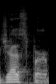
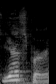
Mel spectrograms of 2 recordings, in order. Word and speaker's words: Jesper: He's been saying Jesper, but it's Yesper, isn't it? And I know Marco Rossi and I it's pronounced Rosi.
